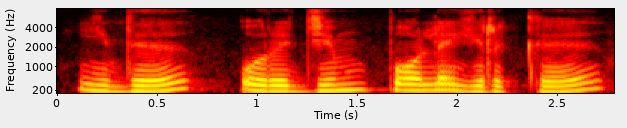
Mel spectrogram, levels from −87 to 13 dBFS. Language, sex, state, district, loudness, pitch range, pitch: Tamil, female, Tamil Nadu, Nilgiris, -17 LUFS, 180-210 Hz, 195 Hz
